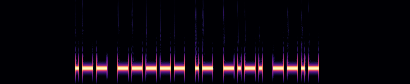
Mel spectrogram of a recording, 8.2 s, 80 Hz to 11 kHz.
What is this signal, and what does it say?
Morse code, heard as a keyed tone, about 17 wpm, 700 Hz. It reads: W0ACQ
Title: USA Call Signs - 5 Characters - Repeated 3x - 17wpm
